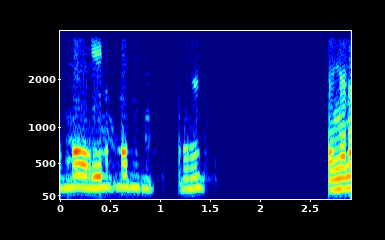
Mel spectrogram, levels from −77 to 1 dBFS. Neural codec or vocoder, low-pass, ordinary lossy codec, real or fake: none; 3.6 kHz; none; real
